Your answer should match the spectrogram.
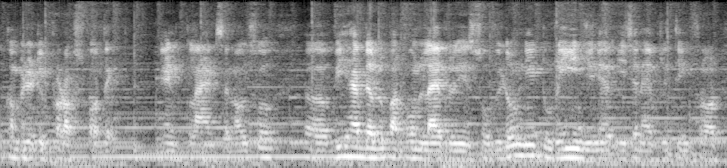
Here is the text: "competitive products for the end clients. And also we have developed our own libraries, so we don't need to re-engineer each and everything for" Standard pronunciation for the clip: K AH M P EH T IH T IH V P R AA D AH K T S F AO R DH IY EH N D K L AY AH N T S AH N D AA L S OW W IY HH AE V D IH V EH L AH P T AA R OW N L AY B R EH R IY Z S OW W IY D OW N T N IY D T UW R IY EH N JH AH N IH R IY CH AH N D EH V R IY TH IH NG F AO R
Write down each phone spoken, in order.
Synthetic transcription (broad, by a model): K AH M P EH T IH T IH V P R AA D AH K T S F AO R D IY EH N D K L AY AH N T S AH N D AA L S OW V IY HH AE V D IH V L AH P AA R OW N L AY B R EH R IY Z S OW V IY D OW N T N IY D T UW R IY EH N JH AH N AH R IY CH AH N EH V R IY T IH NG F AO R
